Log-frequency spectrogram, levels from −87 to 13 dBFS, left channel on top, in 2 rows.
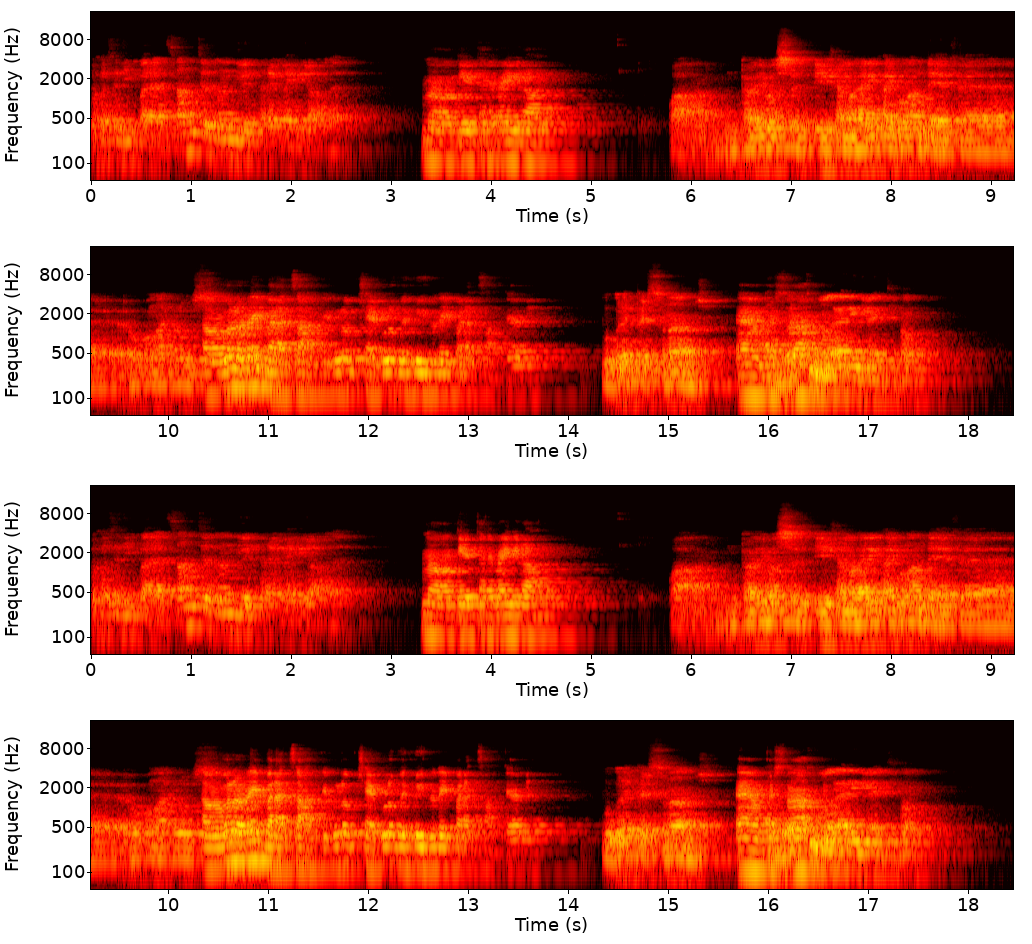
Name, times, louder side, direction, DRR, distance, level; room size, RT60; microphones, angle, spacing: voice 1, 0.0-2.5 5.8-10.9 14.3-15.4 16.0-17.4, equal, 30° left, -4 dB, 0.8 m, -29 dB
voice 2, 3.3-4.6 10.3-13.5 15.7-16.7, right 2 dB, 50° right, 2 dB, 0.4 m, -26 dB
4.5 x 2.2 x 3.3 m, 1.2 s
head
